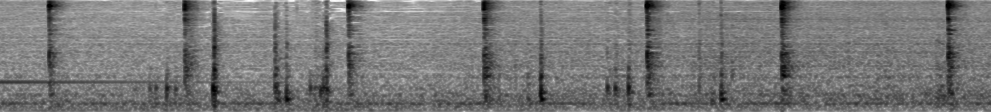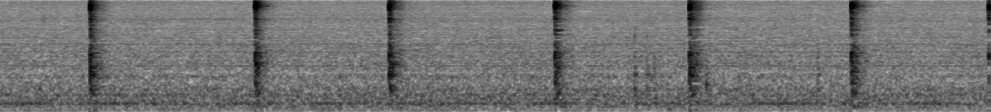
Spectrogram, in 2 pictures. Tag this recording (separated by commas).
Tick, Tick-tock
